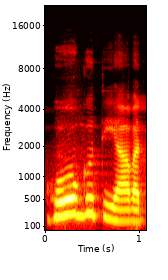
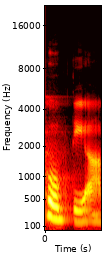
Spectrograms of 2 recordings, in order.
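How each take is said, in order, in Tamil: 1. முழுசா சொல்லப்படுது, எல்லா அசையும் இருக்கு. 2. சுருக்கமா சொல்லப்படுது, நடுவுல ஒரு அசை விழுந்திருக்கு.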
